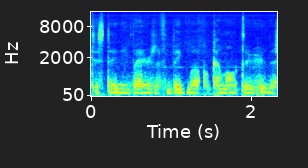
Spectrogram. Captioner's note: whispering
